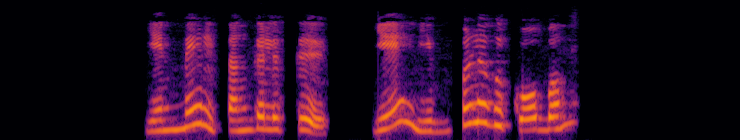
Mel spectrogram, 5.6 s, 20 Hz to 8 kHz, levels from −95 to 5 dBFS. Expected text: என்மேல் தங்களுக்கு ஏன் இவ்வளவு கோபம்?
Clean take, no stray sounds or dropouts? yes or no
yes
